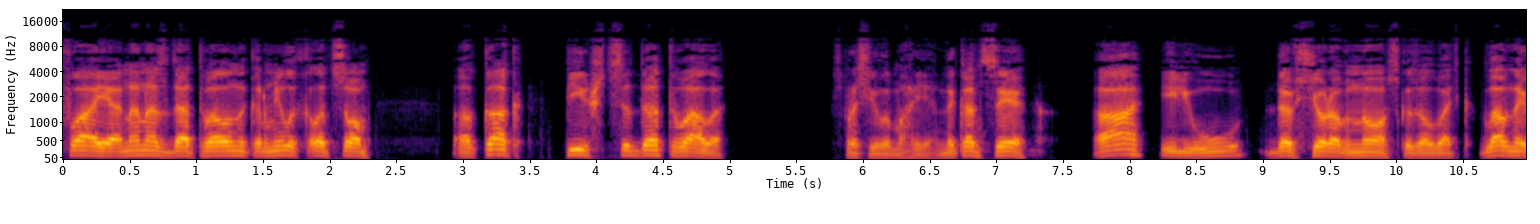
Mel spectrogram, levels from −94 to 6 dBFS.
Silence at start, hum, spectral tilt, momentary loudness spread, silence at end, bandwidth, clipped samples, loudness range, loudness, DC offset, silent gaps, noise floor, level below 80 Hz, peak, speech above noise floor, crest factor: 0 s; none; -5.5 dB/octave; 12 LU; 0 s; 10 kHz; under 0.1%; 3 LU; -17 LUFS; under 0.1%; 5.03-5.75 s, 7.46-7.69 s; -71 dBFS; -52 dBFS; -2 dBFS; 55 dB; 16 dB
